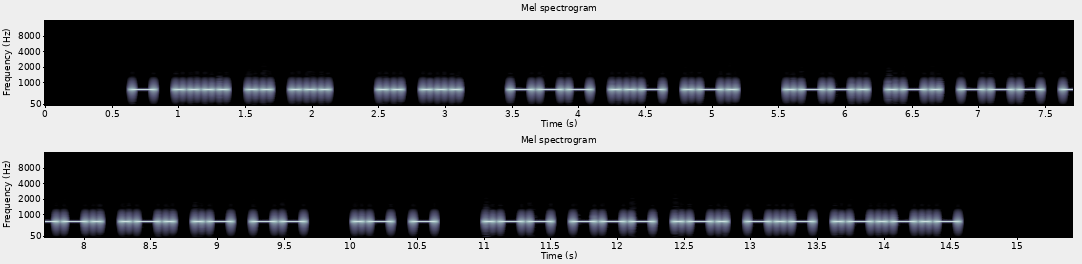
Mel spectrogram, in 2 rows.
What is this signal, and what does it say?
Morse code, heard as a keyed tone, about 21 wpm, 700 Hz. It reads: THIS IS OUR PROGRAM AT WORK.
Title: Sentences from Top 1000 Words - Review Part 5 - 22wpm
